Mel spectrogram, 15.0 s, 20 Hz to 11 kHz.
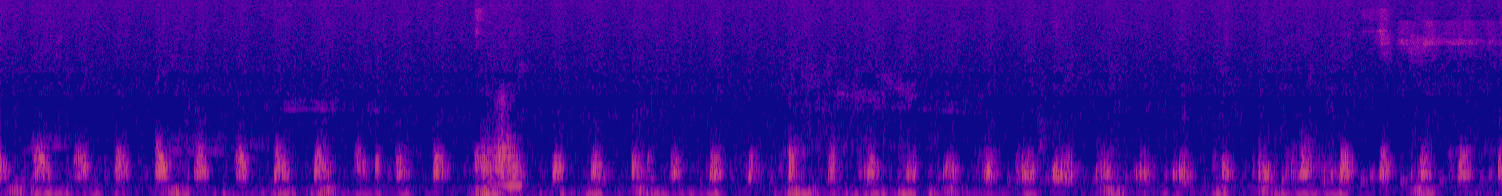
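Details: Rapid, regular whooshing fetal heartbeat at roughly 150 to 160 beats a minute on Doppler at a four-month pregnancy checkup; fetal heartbeat.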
